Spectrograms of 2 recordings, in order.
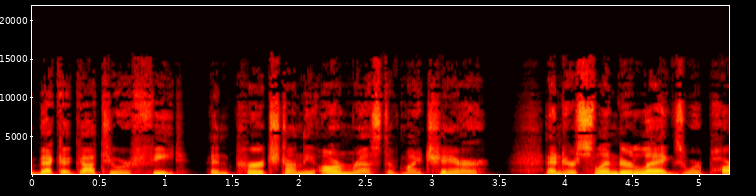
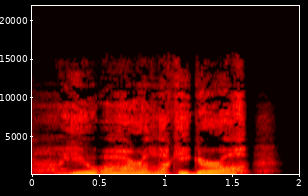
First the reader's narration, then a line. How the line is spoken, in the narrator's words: I whispered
